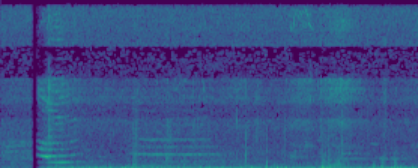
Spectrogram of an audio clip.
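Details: Domestic cat giving a mating call, unable to find a mate: one loud, clear meow that falls in pitch near the start, then only faint, soft sounds over a low background rumble.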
